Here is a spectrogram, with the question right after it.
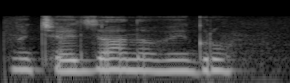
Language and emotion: Russian, neutral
